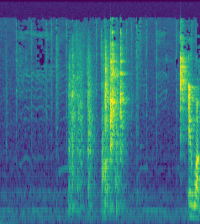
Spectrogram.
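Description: A few quick hissing spritzes of a pump-bottle makeup setting spray misted over the face, followed by a woman starting to speak near the end.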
